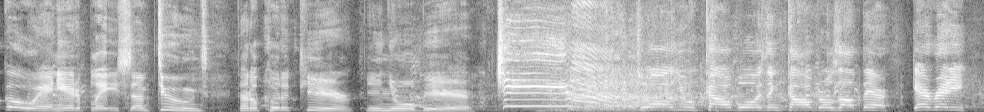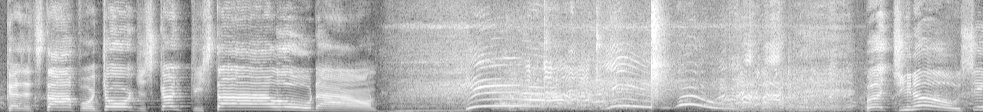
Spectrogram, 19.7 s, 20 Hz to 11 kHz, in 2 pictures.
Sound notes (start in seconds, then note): 4.9 George cheers; 15.7 fake gun firing; 17.2 George laughs; 17.2 audience laughing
